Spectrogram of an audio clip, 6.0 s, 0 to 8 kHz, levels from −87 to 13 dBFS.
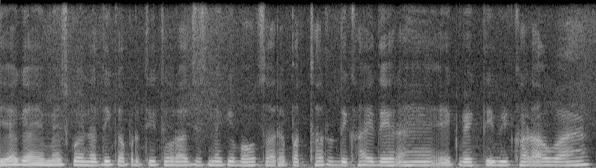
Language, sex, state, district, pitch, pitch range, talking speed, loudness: Hindi, male, Jharkhand, Ranchi, 160 Hz, 155-165 Hz, 240 wpm, -15 LUFS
